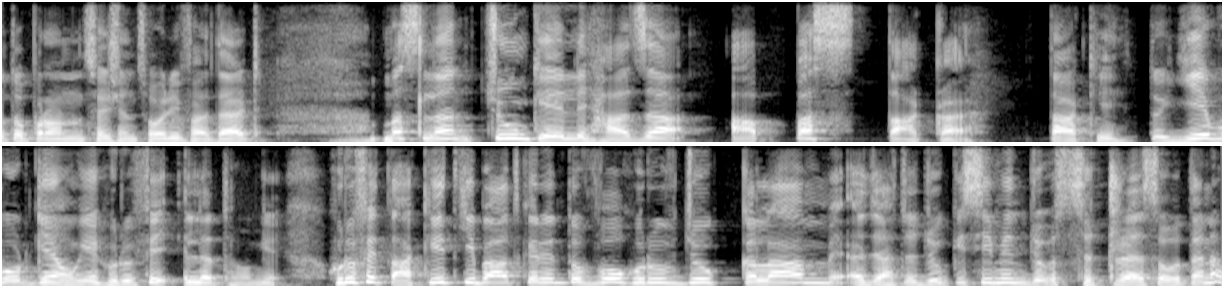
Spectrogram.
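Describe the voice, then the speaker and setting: High-voiced male teacher explaining grammar. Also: darkish tone. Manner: explains in Hindi-Urdu mixed with English words; acts out short example exclamations. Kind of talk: grammar lesson to students.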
